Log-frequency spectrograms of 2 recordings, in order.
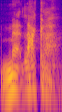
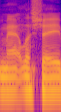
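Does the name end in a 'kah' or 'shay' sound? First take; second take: kah; shay. First: The name ends with a 'kah' sound. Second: The name ends with a 'shay' sound. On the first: "one time I I pronounced it Matt Laka" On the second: "you love to say Matt Lachey"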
